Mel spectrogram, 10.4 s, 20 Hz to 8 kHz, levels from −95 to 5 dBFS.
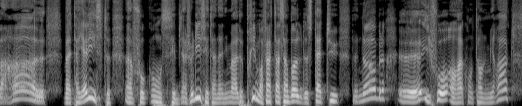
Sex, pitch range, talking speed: male, 140-195 Hz, 150 wpm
